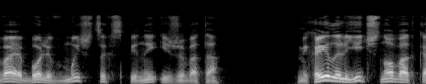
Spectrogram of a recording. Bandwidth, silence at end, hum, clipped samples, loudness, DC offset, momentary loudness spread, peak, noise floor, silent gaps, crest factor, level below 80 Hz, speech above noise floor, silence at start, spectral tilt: 10.5 kHz; 0 s; none; under 0.1%; -20 LUFS; under 0.1%; 16 LU; 0 dBFS; -73 dBFS; none; 20 dB; -52 dBFS; 54 dB; 0 s; -5 dB/octave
